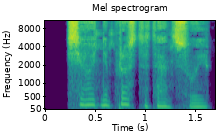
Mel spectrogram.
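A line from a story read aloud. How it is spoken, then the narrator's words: Forced calm. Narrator (Russian): посоветовала Элиза, мучительно силясь говорить спокойно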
